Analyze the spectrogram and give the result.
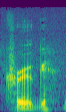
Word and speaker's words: Krug: It's Krug. – Krug. – Like Freddy Krueger. – Krug, without the er.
